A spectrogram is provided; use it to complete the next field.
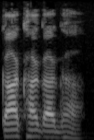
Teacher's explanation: तो ये आपको पता है का वर्ग जो है वो कंठ से है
